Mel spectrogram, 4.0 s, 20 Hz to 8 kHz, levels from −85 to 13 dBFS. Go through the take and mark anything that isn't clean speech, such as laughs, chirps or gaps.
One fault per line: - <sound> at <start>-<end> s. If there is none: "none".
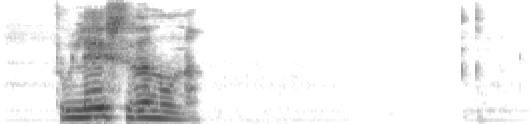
none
